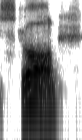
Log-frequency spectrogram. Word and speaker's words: Strachan: commander is a guy called sir richard strachan also perhaps pronounced richard strawn who this is a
